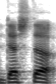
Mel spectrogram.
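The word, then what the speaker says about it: でした: Notice the E sound in these complete suffixes, the shta and the deshta, is not pronounced. So it's shta and deshta, generally, 9 times out of 10.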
